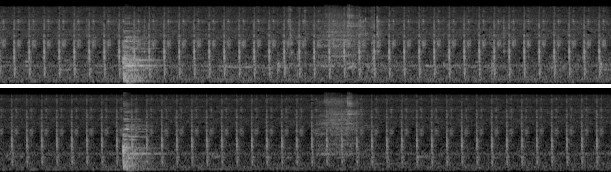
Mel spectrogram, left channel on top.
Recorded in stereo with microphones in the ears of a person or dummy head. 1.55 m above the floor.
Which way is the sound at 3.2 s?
10° right (ahead or behind).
